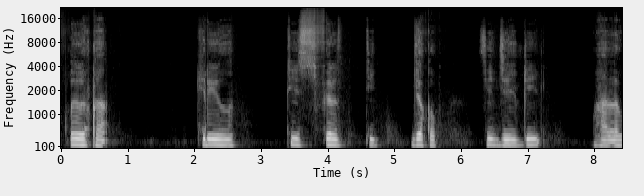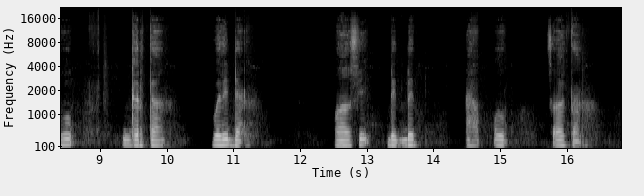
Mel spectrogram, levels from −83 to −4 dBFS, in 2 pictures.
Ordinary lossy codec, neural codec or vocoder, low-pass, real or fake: none; codec, 44.1 kHz, 1.7 kbps, Pupu-Codec; none; fake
